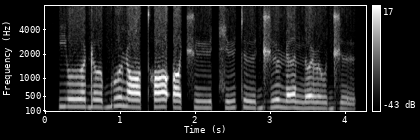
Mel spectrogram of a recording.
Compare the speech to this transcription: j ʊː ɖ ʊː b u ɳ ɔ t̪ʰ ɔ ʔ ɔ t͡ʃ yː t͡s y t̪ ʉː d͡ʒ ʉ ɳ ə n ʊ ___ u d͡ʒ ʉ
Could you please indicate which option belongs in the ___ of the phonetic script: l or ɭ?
ɭ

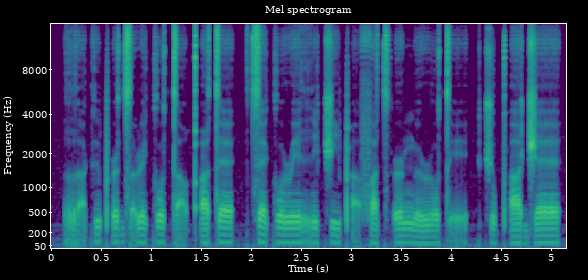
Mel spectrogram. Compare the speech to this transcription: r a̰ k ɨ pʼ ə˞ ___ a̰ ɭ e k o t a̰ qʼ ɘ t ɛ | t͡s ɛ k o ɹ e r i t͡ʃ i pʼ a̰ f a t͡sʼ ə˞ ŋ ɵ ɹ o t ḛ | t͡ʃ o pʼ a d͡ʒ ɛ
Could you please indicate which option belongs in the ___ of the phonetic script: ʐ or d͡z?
d͡z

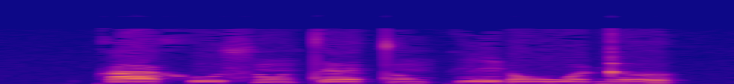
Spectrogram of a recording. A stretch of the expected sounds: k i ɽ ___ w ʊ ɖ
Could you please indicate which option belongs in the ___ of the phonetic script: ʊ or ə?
ʊ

